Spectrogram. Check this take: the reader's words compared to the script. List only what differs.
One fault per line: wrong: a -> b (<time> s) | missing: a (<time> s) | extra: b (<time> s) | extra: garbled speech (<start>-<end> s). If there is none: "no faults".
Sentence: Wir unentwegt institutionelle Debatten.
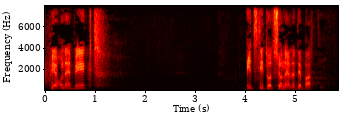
no faults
